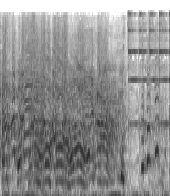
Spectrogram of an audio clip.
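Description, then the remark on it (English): A wavering, giggly vocal sound fills most of the moment before a bright bell rings near the end, its metallic tone hanging briefly. “Well, we can move the bell away from him.”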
